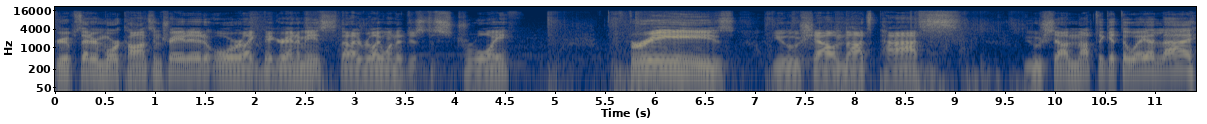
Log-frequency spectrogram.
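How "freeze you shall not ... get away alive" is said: unplaceable put-on accent, much slower. A player voicing lines while using a freeze ability, in an unplaceable put-on accent. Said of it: "I don't know what that accent was supposed to be".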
